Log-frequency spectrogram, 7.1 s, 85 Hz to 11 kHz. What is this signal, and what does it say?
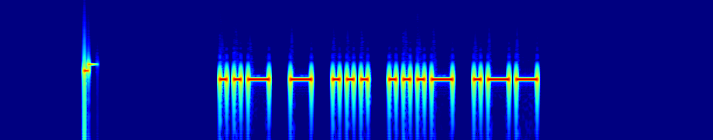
Morse code, heard as a keyed tone, about 17 wpm, 700 Hz. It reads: UTSVW
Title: Five Challenging Letter-Number Combinations 17wpm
